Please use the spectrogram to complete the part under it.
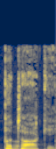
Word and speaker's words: Pataki: The last three governors, in fact, I think it's been like 16 years since Psaki. Is that how you pronounce his name? – Mm. – Psaki was the governor? – Pataki. – Pataki, that's it.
